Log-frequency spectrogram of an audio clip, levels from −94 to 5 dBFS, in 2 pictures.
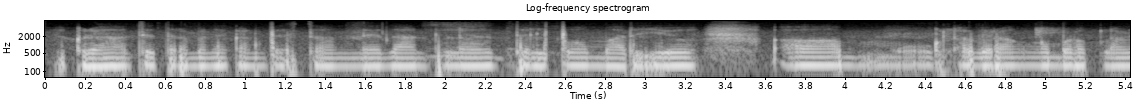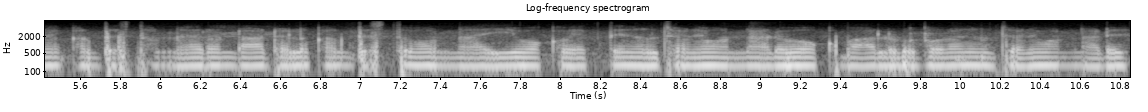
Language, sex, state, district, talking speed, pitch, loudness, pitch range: Telugu, female, Andhra Pradesh, Guntur, 100 wpm, 175 Hz, -18 LUFS, 170-175 Hz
